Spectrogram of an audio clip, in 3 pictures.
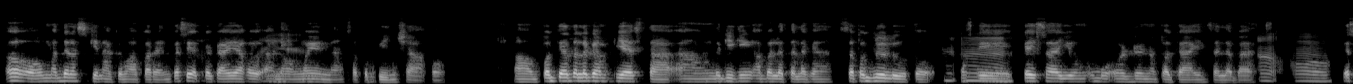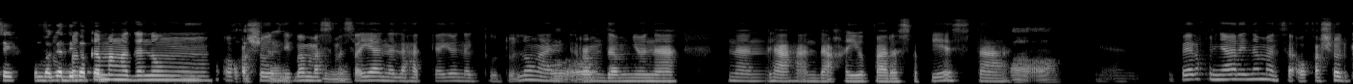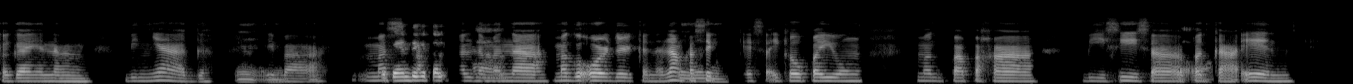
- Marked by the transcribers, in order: other noise
- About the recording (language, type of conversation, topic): Filipino, unstructured, Mas pipiliin mo bang magluto ng pagkain sa bahay o umorder ng pagkain mula sa labas?
- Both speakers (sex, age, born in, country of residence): female, 30-34, Philippines, Philippines; male, 35-39, Philippines, Philippines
